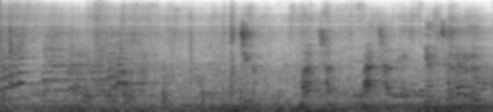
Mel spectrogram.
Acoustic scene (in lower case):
subway station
